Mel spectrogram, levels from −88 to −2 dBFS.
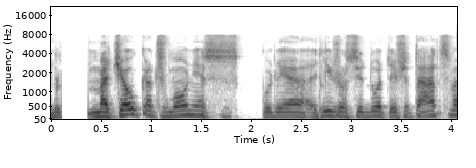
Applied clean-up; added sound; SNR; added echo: none; none; none; none.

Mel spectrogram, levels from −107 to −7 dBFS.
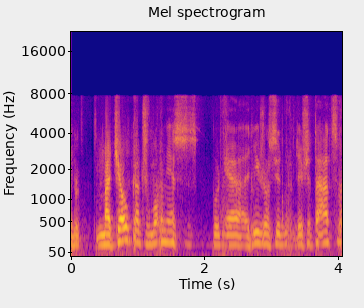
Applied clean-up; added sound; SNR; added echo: neural separator model SepFormer DNS4.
